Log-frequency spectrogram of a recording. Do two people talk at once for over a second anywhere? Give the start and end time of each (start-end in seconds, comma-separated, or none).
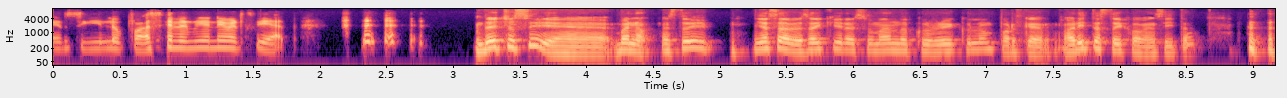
none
